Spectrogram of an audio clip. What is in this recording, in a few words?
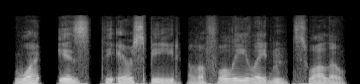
low voice giant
